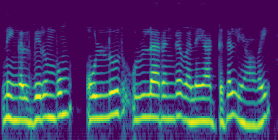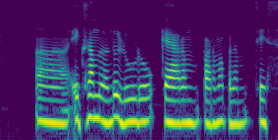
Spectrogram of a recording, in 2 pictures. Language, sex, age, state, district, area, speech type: Tamil, female, 18-30, Tamil Nadu, Coimbatore, rural, spontaneous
